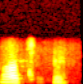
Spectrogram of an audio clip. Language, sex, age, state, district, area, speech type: Marathi, female, 30-45, Maharashtra, Wardha, rural, conversation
